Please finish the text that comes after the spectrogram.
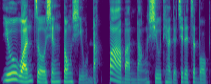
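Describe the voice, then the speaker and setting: A man's voice: medium pitch, normal speed, a little mellow, no echo, studio quality. A man with a Taiwanese accent hosting a podcast, telling history conversationally and explaining step by step with repeated key phrases. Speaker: podcast host. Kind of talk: conversational storytelling about history.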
